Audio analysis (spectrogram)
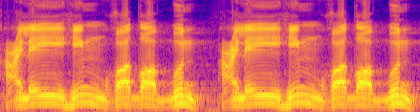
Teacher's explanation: میم ساکن کے بعد غین، یہاں پہ بھی غنہ نہیں کریں گے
